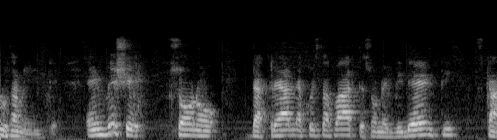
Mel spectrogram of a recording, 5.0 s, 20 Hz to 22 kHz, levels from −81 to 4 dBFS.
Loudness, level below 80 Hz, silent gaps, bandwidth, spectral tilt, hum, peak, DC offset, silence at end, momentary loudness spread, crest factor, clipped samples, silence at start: -21 LUFS; -50 dBFS; none; 7.4 kHz; -8 dB/octave; none; -4 dBFS; under 0.1%; 0 s; 14 LU; 16 dB; under 0.1%; 0 s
